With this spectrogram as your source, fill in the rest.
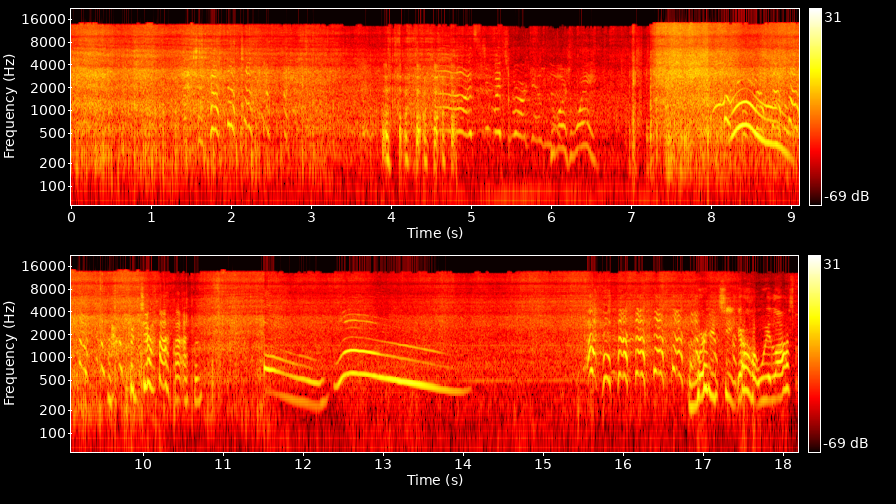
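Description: A sled scrapes across snow.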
